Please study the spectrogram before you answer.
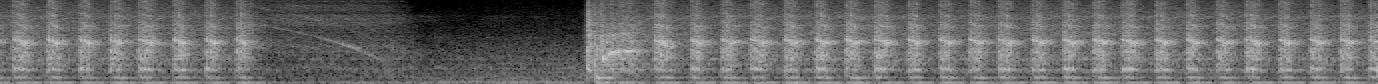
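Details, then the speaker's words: Joe's car with new turbo kit and Hyundai kit ECU, first start after fabrication and oil priming, not in boost: cranks, catches cleanly after a short pause, settles into steady even idle without knocks or misses; sounds good, normal start and idle. "made some major progress on joe's car today it sounds good"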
